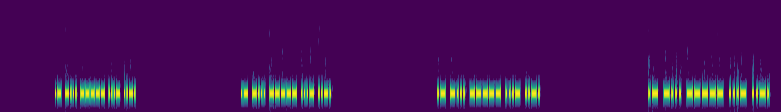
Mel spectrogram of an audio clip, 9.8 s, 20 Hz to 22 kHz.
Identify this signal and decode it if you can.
Morse code, heard as a keyed tone, about 60 wpm, 700 Hz. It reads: AB0VF AB0VF AB0VF AB0VF
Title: Speed Racing - USA 2x2 Call Signs 50wpm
